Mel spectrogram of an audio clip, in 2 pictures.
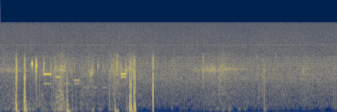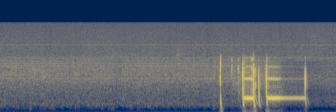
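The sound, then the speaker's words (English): Touch-tone telephone dialing of a non-working number: a quick series of bright beeping tones, then a long stretch of faint hiss, then another cluster of tones near the end. “I'm calling the non-working number, Ben is cutting in.”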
